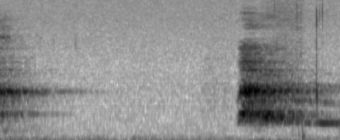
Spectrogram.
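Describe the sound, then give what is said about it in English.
A pet dog barks, one drawn-out, fairly faint bark after a quiet stretch, with no one talking. “My dog is barking.”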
